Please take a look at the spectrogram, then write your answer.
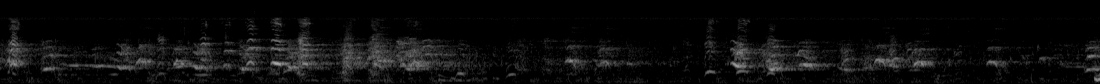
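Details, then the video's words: Max, a hunting dog in his first training at the PORBI event in Legaran Sungai Pingai; dense, overlapping barks and yelps from several dogs come in rapid, irregular bursts, louder around three and seven seconds, with steady high hiss behind. "DIDIKAN PERDANA MAX (PORBI LEGARAN SUNGAI PINGAI)"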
